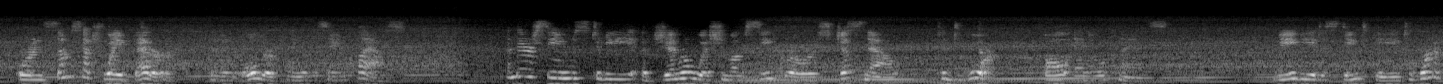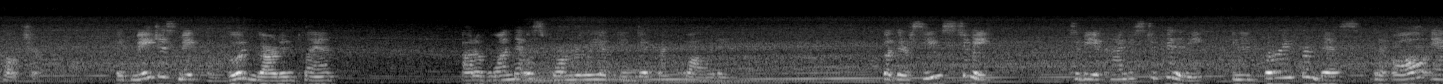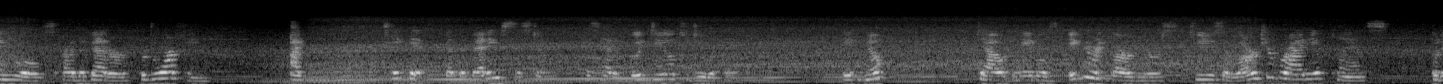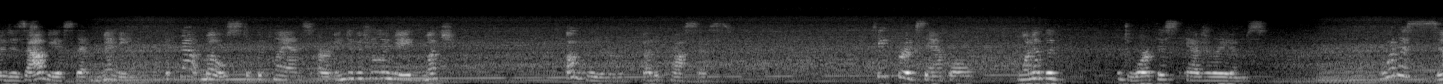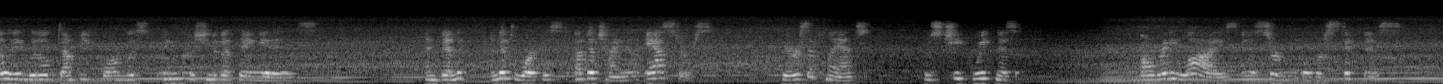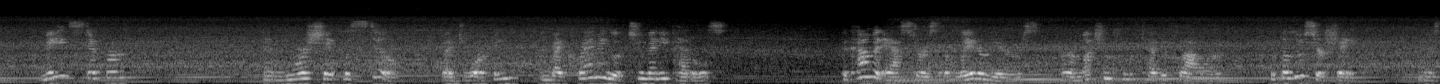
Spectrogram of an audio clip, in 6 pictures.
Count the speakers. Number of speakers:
one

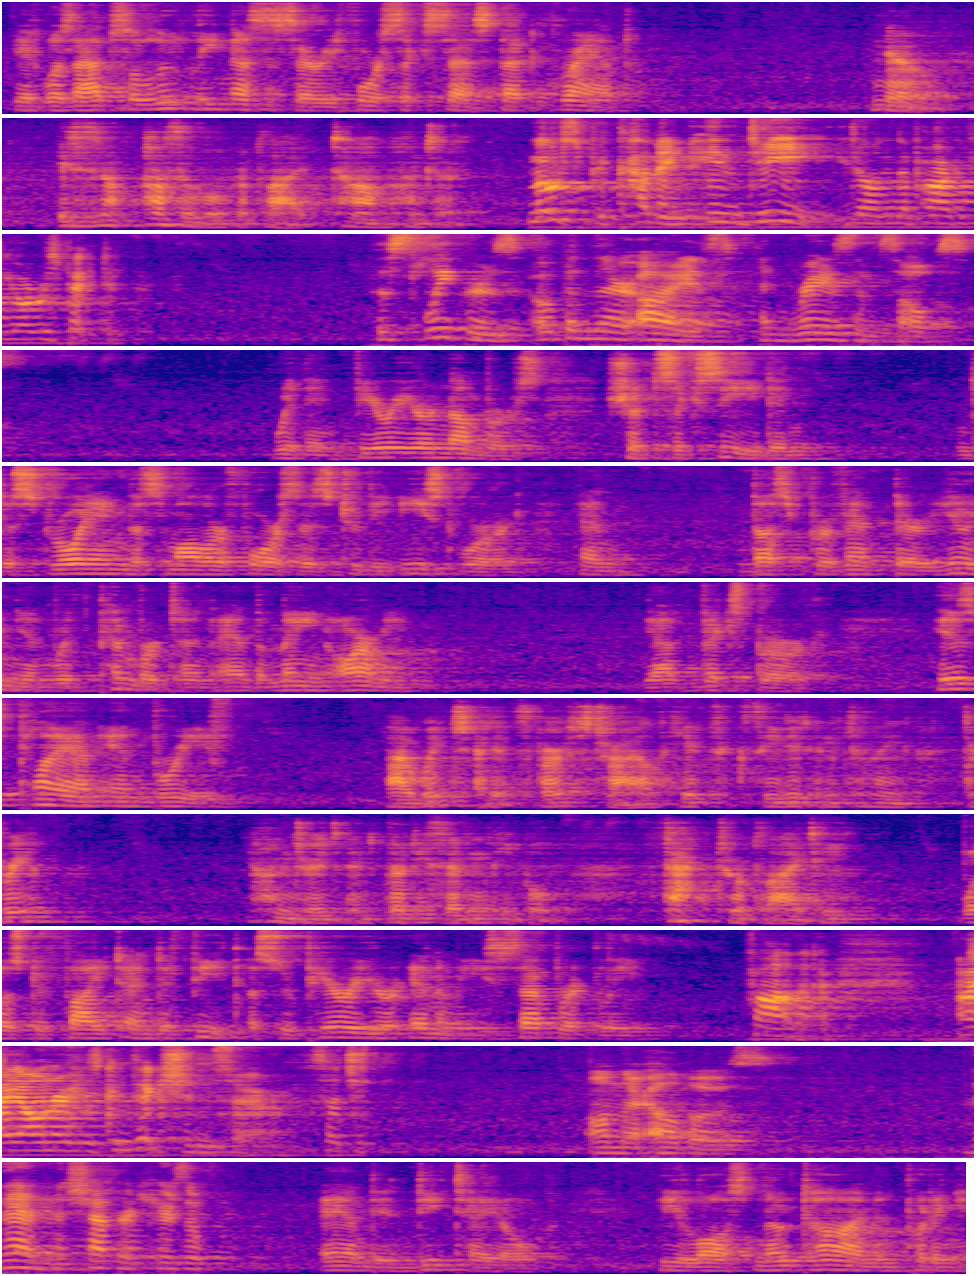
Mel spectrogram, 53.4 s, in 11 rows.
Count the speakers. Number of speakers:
four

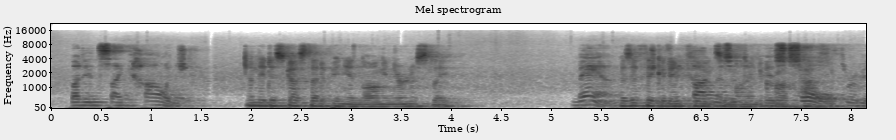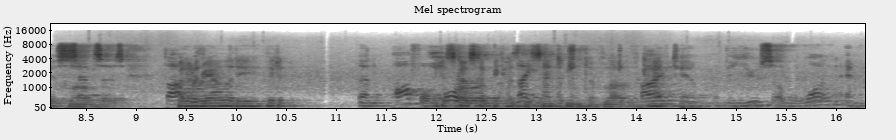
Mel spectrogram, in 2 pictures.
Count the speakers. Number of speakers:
two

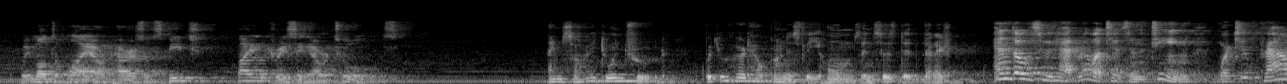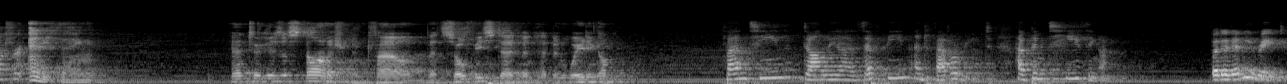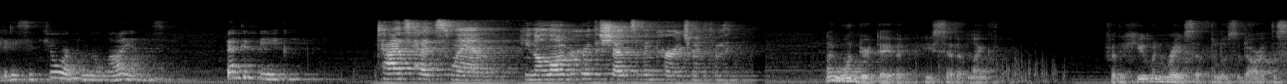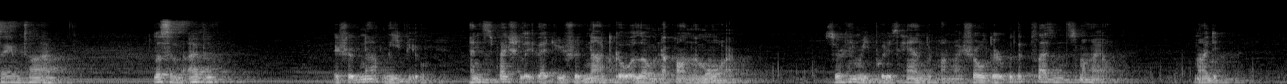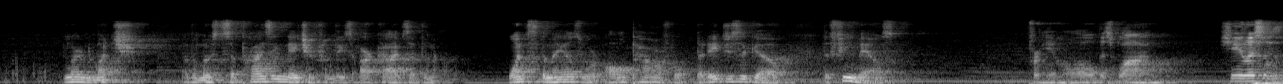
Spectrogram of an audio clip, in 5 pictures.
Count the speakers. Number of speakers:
eight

